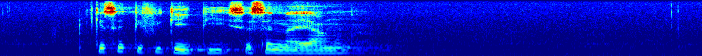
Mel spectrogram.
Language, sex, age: Tswana, male, 23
